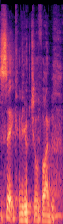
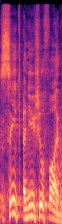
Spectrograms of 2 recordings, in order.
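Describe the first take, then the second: First: The first word has an American pronunciation. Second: The first word has a British pronunciation. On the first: The pun on seek no longer works. The speaker calls it wrong. "if you use the American pronunciation" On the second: The pun on seek works. The speaker calls it right. "But there you go"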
